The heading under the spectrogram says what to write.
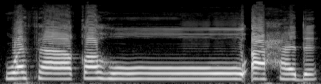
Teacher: یہاں بھی مد صلہ کبرا ہے تو ہم اپنی آواز 2 سے 4 مد کے برابر لمبی کریں گے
